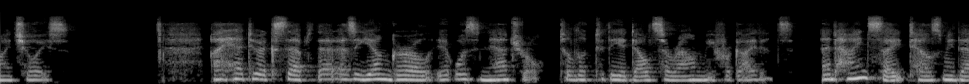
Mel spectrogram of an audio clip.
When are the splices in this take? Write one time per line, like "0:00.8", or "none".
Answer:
0:02.0
0:05.5
0:08.1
